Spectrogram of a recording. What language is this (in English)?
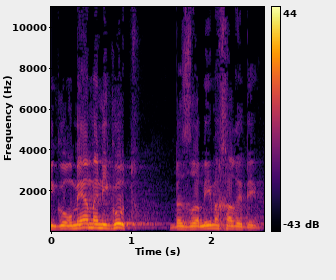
Hebrew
